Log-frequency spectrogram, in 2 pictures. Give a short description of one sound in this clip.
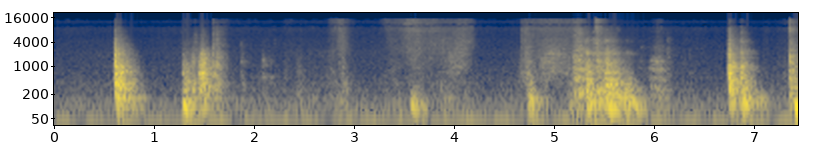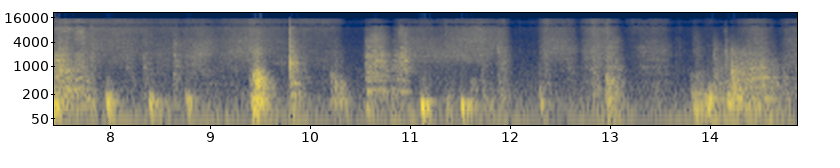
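Small objects knock and clatter on a wooden top.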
